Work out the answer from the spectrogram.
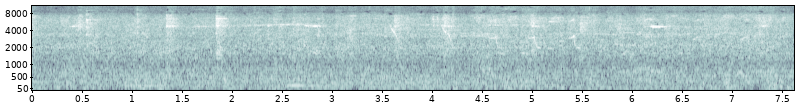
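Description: Freight train's wagons, flat wagons loaded with rails and an open wagon, rolling past on the track: a steady rumble of wheels on rails, with a few faint short high squeaks and clicks.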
